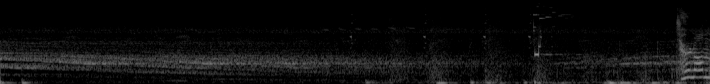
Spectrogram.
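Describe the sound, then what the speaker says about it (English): A wailing air raid siren tone in the video game 13 Sentinels: Aegis Rim slowly falls in pitch and drones on, joined later by scattered thumps and clicks, with speech in the background. "The sirens."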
